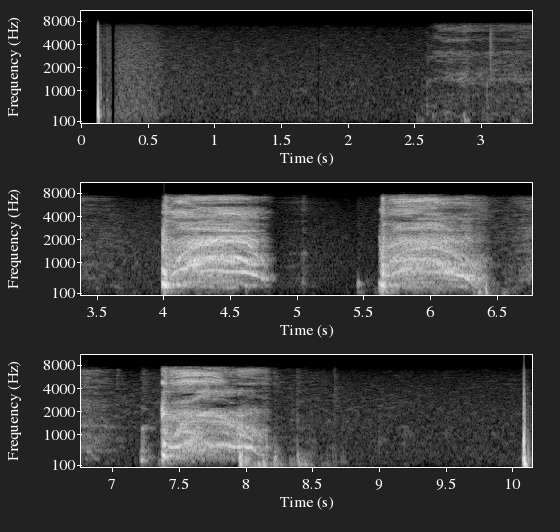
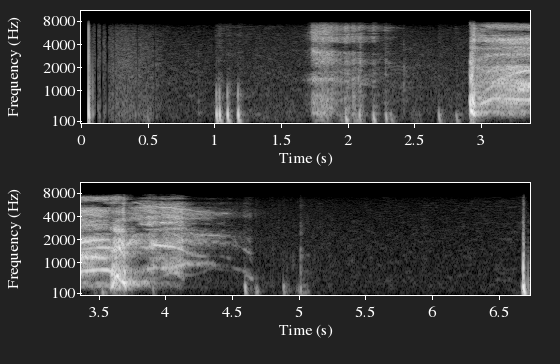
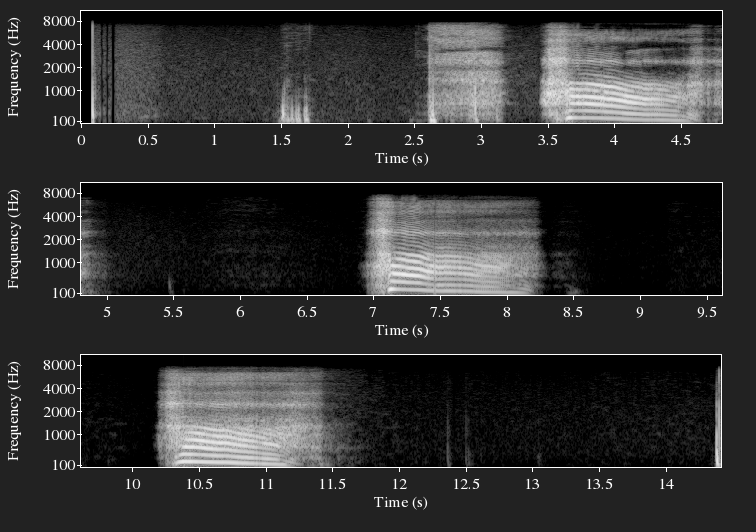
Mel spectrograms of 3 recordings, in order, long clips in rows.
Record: {"three_cough_length": "10.2 s", "three_cough_amplitude": 32767, "three_cough_signal_mean_std_ratio": 0.39, "cough_length": "6.7 s", "cough_amplitude": 28693, "cough_signal_mean_std_ratio": 0.37, "exhalation_length": "14.4 s", "exhalation_amplitude": 32767, "exhalation_signal_mean_std_ratio": 0.39, "survey_phase": "beta (2021-08-13 to 2022-03-07)", "age": "45-64", "gender": "Male", "wearing_mask": "No", "symptom_none": true, "smoker_status": "Never smoked", "respiratory_condition_asthma": true, "respiratory_condition_other": false, "recruitment_source": "REACT", "submission_delay": "2 days", "covid_test_result": "Negative", "covid_test_method": "RT-qPCR", "influenza_a_test_result": "Negative", "influenza_b_test_result": "Negative"}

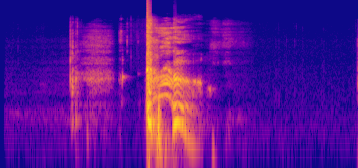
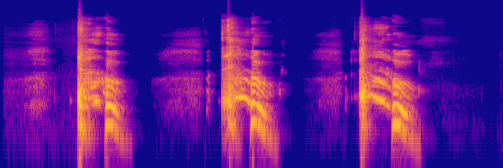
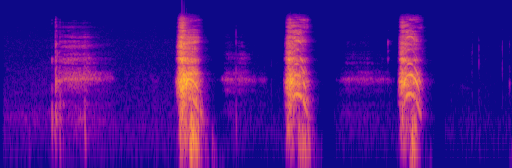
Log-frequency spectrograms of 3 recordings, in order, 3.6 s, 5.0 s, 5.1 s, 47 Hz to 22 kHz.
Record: {"cough_length": "3.6 s", "cough_amplitude": 32768, "cough_signal_mean_std_ratio": 0.27, "three_cough_length": "5.0 s", "three_cough_amplitude": 32768, "three_cough_signal_mean_std_ratio": 0.4, "exhalation_length": "5.1 s", "exhalation_amplitude": 31557, "exhalation_signal_mean_std_ratio": 0.27, "survey_phase": "beta (2021-08-13 to 2022-03-07)", "age": "45-64", "gender": "Male", "wearing_mask": "No", "symptom_none": true, "smoker_status": "Never smoked", "respiratory_condition_asthma": false, "respiratory_condition_other": false, "recruitment_source": "REACT", "submission_delay": "0 days", "covid_test_result": "Negative", "covid_test_method": "RT-qPCR", "influenza_a_test_result": "Negative", "influenza_b_test_result": "Negative"}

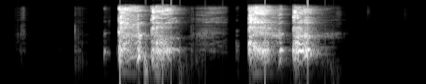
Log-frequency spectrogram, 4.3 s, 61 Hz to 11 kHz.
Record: {"cough_length": "4.3 s", "cough_amplitude": 25529, "cough_signal_mean_std_ratio": 0.41, "survey_phase": "alpha (2021-03-01 to 2021-08-12)", "age": "18-44", "gender": "Female", "wearing_mask": "No", "symptom_fatigue": true, "symptom_headache": true, "symptom_change_to_sense_of_smell_or_taste": true, "symptom_loss_of_taste": true, "symptom_onset": "8 days", "smoker_status": "Never smoked", "respiratory_condition_asthma": true, "respiratory_condition_other": false, "recruitment_source": "Test and Trace", "submission_delay": "2 days", "covid_test_result": "Positive", "covid_test_method": "RT-qPCR", "covid_ct_value": 15.5, "covid_ct_gene": "ORF1ab gene", "covid_ct_mean": 15.6, "covid_viral_load": "7900000 copies/ml", "covid_viral_load_category": "High viral load (>1M copies/ml)"}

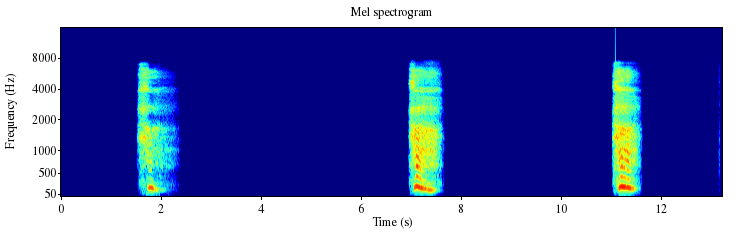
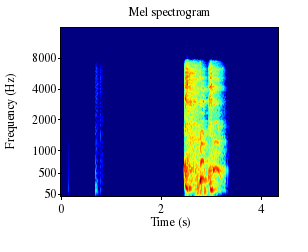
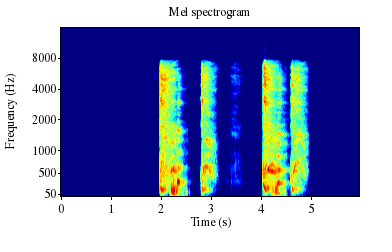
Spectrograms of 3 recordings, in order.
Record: {"exhalation_length": "13.2 s", "exhalation_amplitude": 10960, "exhalation_signal_mean_std_ratio": 0.23, "cough_length": "4.4 s", "cough_amplitude": 29995, "cough_signal_mean_std_ratio": 0.29, "three_cough_length": "6.0 s", "three_cough_amplitude": 25374, "three_cough_signal_mean_std_ratio": 0.35, "survey_phase": "beta (2021-08-13 to 2022-03-07)", "age": "18-44", "gender": "Female", "wearing_mask": "No", "symptom_none": true, "smoker_status": "Ex-smoker", "respiratory_condition_asthma": false, "respiratory_condition_other": false, "recruitment_source": "REACT", "submission_delay": "6 days", "covid_test_result": "Negative", "covid_test_method": "RT-qPCR", "influenza_a_test_result": "Unknown/Void", "influenza_b_test_result": "Unknown/Void"}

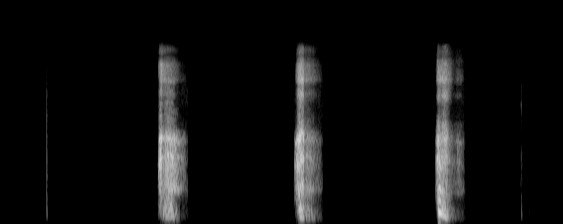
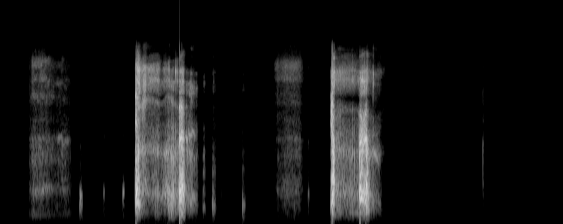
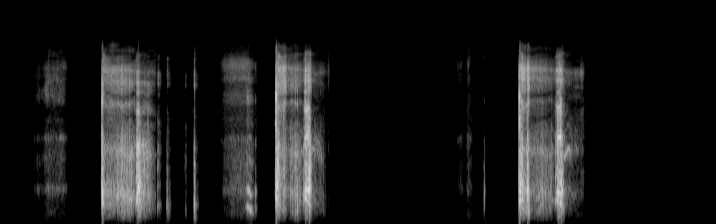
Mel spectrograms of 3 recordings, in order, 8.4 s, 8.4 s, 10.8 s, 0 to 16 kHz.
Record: {"exhalation_length": "8.4 s", "exhalation_amplitude": 29968, "exhalation_signal_mean_std_ratio": 0.21, "cough_length": "8.4 s", "cough_amplitude": 32767, "cough_signal_mean_std_ratio": 0.2, "three_cough_length": "10.8 s", "three_cough_amplitude": 30949, "three_cough_signal_mean_std_ratio": 0.24, "survey_phase": "alpha (2021-03-01 to 2021-08-12)", "age": "18-44", "gender": "Female", "wearing_mask": "No", "symptom_cough_any": true, "symptom_fatigue": true, "symptom_headache": true, "symptom_change_to_sense_of_smell_or_taste": true, "symptom_loss_of_taste": true, "symptom_onset": "4 days", "smoker_status": "Never smoked", "respiratory_condition_asthma": false, "respiratory_condition_other": false, "recruitment_source": "Test and Trace", "submission_delay": "1 day", "covid_test_result": "Positive", "covid_test_method": "RT-qPCR"}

